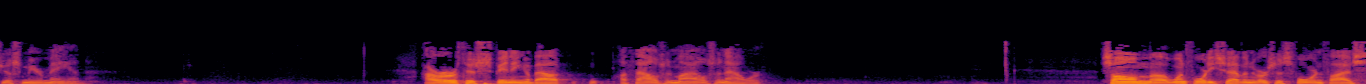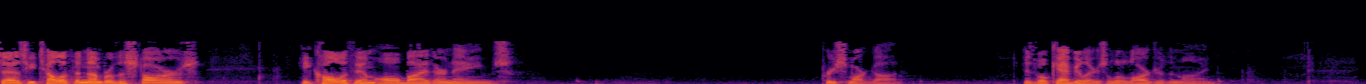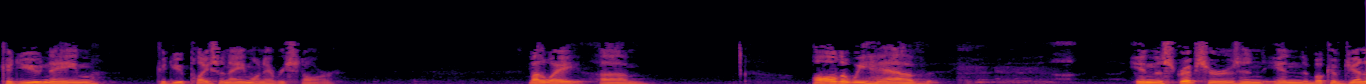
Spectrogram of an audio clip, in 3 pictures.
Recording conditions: large echoing room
